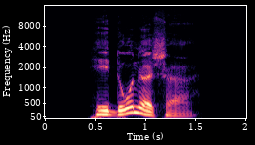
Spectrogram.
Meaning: inflection of hedonisch: 1. strong/mixed nominative masculine singular 2. strong genitive/dative feminine singular 3. strong genitive plural
- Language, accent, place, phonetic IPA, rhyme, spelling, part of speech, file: German, Germany, Berlin, [heˈdoːnɪʃɐ], -oːnɪʃɐ, hedonischer, adjective, De-hedonischer.ogg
